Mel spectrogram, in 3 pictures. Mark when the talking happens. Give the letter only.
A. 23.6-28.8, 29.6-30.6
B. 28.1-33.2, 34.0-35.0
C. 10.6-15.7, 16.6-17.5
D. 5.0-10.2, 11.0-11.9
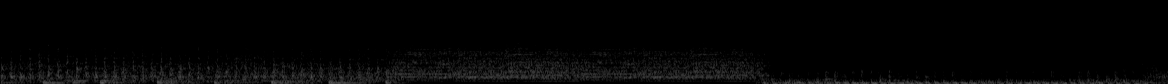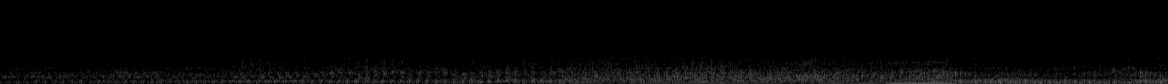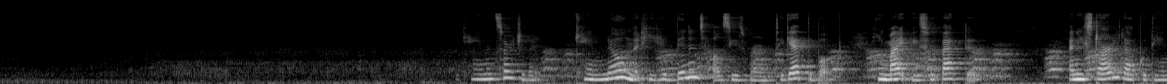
B.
